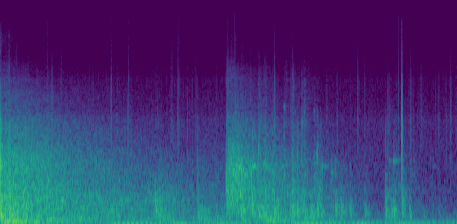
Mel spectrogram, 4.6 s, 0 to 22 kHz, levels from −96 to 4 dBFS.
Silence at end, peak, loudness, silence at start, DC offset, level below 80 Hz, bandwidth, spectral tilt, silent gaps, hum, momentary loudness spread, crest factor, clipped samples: 0 s; -6 dBFS; -33 LUFS; 0 s; under 0.1%; -36 dBFS; 6 kHz; -9.5 dB/octave; none; none; 13 LU; 26 dB; under 0.1%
